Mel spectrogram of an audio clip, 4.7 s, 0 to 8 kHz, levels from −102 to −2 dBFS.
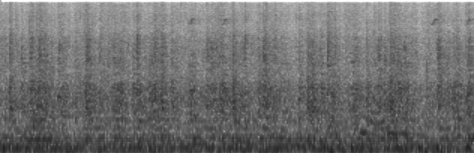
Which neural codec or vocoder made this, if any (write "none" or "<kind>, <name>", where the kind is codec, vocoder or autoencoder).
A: none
